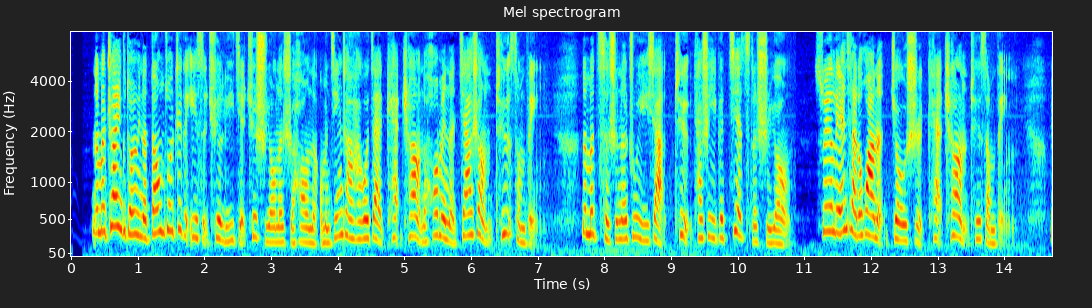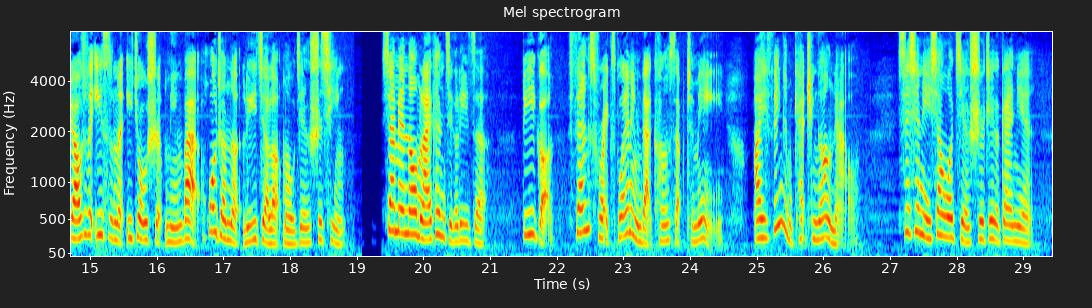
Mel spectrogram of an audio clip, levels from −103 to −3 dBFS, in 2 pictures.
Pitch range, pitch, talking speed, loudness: 215-300 Hz, 250 Hz, 420 characters per minute, -24 LUFS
